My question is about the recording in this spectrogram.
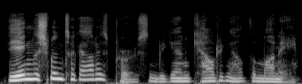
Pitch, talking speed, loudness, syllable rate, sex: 165 Hz, 240 wpm, -19 LUFS, 6.4 syllables/s, male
